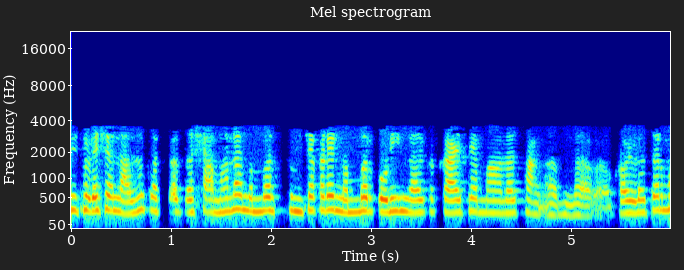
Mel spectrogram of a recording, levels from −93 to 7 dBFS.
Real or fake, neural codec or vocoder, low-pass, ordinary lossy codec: real; none; 3.6 kHz; MP3, 24 kbps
